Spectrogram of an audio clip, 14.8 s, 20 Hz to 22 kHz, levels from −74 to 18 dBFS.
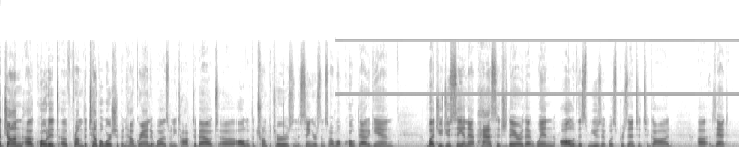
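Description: From 6.70 s to the end of the clip, current drawn by the USB bus in 125-microsecond microframes leaks into the audio through the power or ground path. The result is USB whine, a fixed-pitch tone at 8 kHz sitting roughly 25 dB below the signal.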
